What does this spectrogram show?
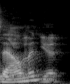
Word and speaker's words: salmon: The L is silent.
